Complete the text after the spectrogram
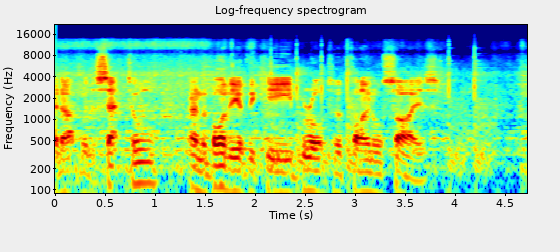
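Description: A power hammer pounds hot metal with heavy, rapid blows.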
